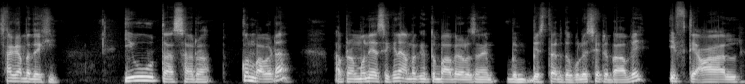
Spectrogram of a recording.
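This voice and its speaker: A male teacher giving an online grammar lesson, asking questions and answering them himself, repeating example words slowly. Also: medium pitch, darkish tone. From Bangladesh.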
